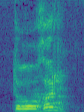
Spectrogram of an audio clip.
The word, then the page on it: toɣɯr: Xyzyl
